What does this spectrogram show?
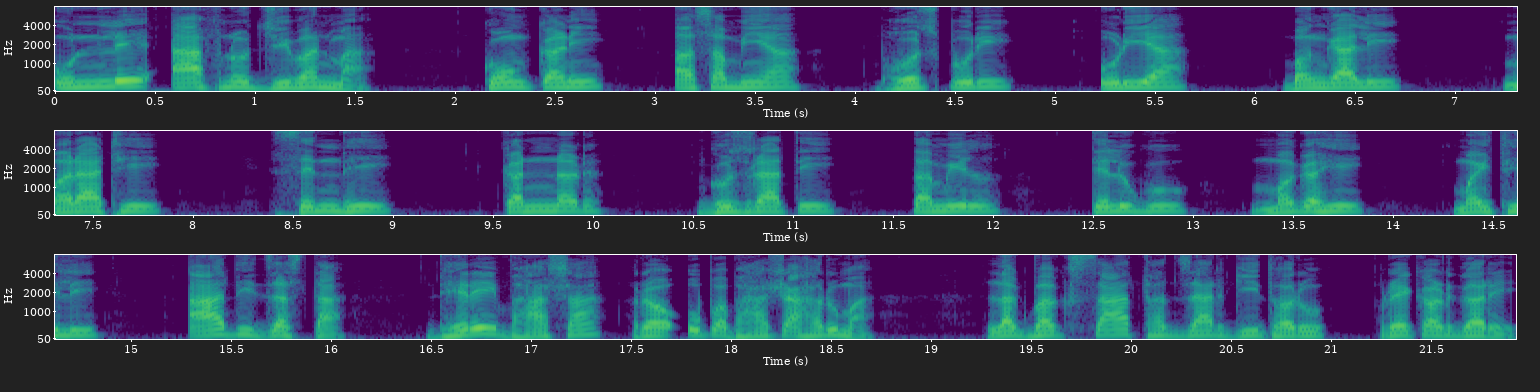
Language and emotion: Nepali, neutral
